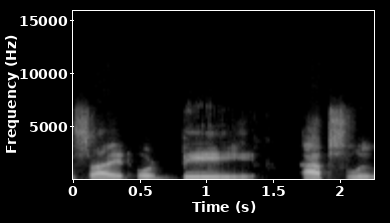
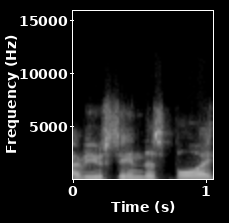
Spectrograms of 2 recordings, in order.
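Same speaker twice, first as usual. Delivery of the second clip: very stern, higher; 3 semitones higher than usual. Asking the first person in a tavern about a missing boy: very stern. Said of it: "and very sternly say".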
